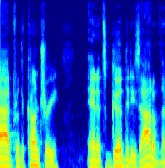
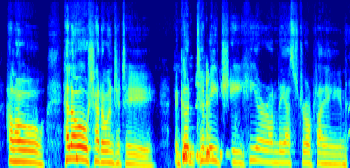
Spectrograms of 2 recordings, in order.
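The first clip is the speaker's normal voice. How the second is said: higher, louder hammed-up Irish accent; 8 semitones higher, 6 dB louder than usual. Greeting a shadow entity in a hammed-up Irish accent. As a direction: greet the spirit in a big stage Irish. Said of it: "with your Irish accent".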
